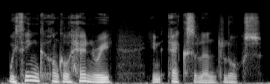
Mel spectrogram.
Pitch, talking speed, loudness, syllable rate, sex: 120 Hz, 155 wpm, -16 LUFS, 5.2 syllables/s, male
